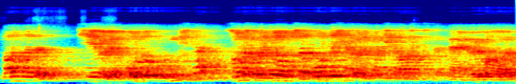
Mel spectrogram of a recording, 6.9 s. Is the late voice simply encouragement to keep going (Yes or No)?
No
